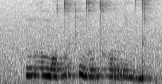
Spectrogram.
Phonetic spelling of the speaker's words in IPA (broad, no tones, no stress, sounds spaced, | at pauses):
m ɯ ə̯ m ɔ d ɤ t͡ʃ n d ɤ dʱ ɔ r i d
